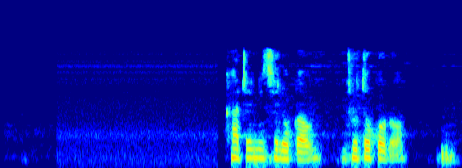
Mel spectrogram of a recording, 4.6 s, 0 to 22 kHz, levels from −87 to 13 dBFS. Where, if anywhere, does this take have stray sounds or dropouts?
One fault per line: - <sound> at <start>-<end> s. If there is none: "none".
none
